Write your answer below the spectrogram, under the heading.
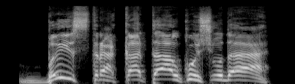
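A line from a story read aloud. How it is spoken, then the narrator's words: Yelling. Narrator (Russian): заорал я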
